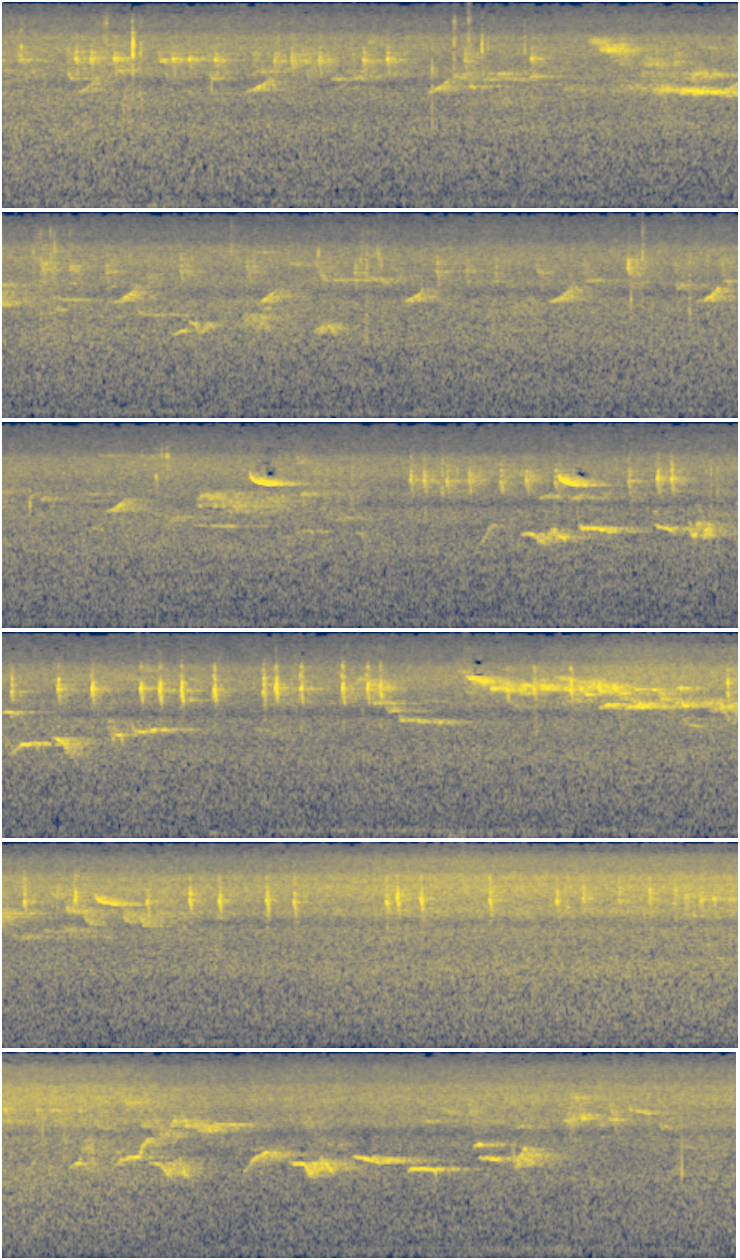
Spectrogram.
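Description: Birds singing in a wood: a run of short, evenly repeated high notes, then bursts of twittering, over a faint steady hiss of background noise.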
